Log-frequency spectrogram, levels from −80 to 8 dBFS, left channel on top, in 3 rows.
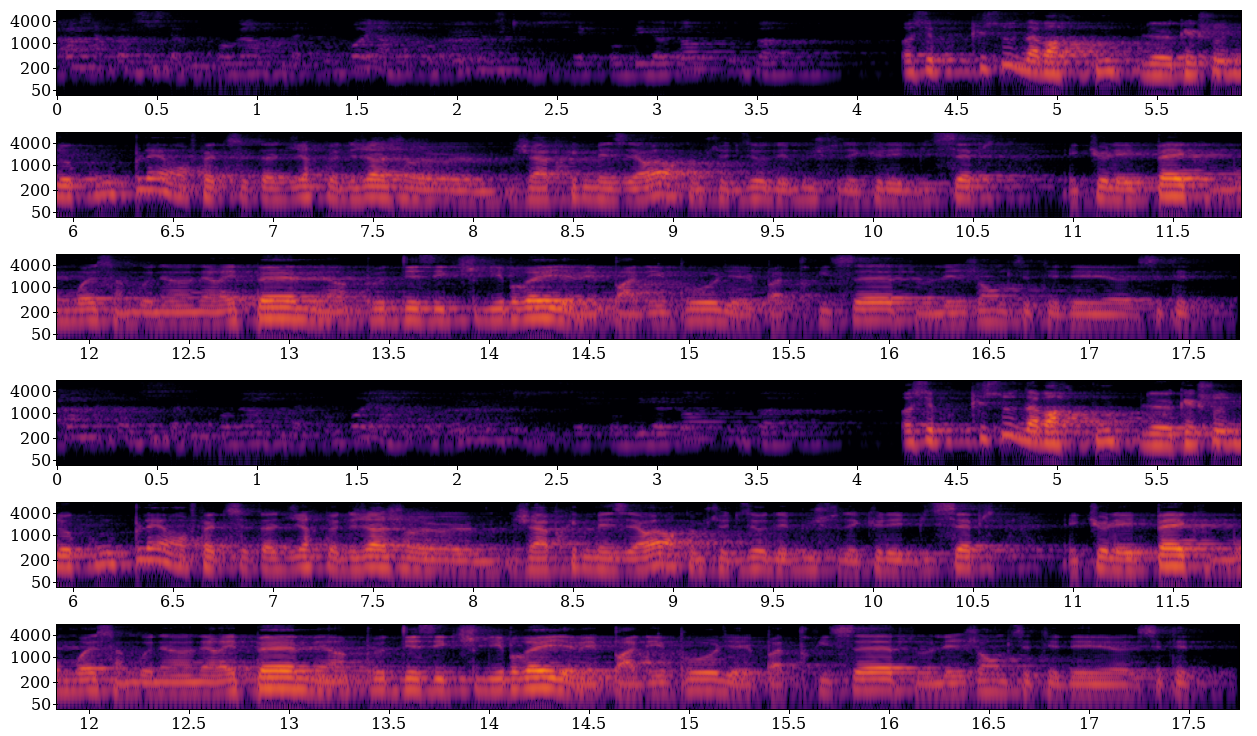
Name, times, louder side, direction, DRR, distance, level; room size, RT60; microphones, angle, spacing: voice 1, 0.0-3.7, left 1 dB, 80° left, -2 dB, 4.0 m, -52 dB
voice 2, 4.2-10.8 11.1-17.5, right 1 dB, 20° right, 7 dB, 0.7 m, -33 dB
17.0 x 7.9 x 7.2 m, 1.4 s
head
